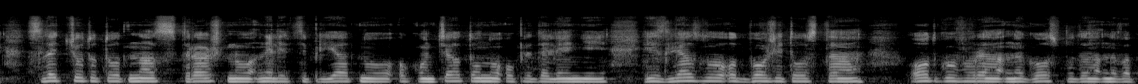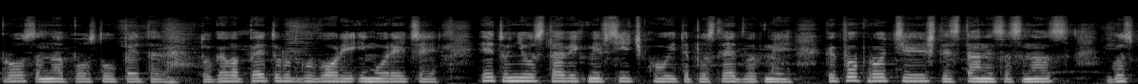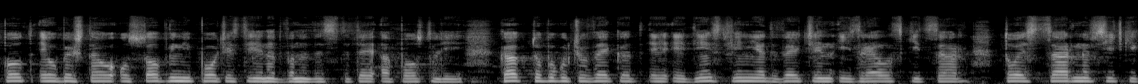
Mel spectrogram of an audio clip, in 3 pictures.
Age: 50-69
